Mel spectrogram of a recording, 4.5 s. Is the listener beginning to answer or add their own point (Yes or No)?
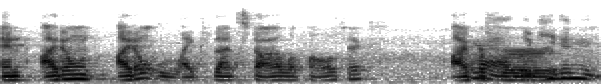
Yes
